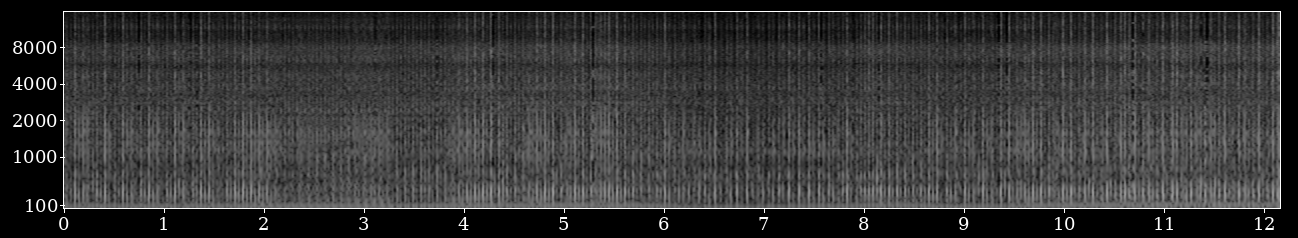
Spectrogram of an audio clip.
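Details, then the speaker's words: Restored Saito FA-45 Special four-stroke on a test stand, 10% nitro fuel, original old glow plug, after carb tuning. Crisp, rapid, even firing holds a steady pitch with small dips and recoveries; normal running. "Really happy that's running quite nicely, or certainly at the moment to the best of my ability to tune it."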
